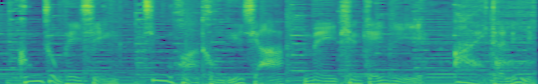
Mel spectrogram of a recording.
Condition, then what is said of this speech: None; typical speech.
